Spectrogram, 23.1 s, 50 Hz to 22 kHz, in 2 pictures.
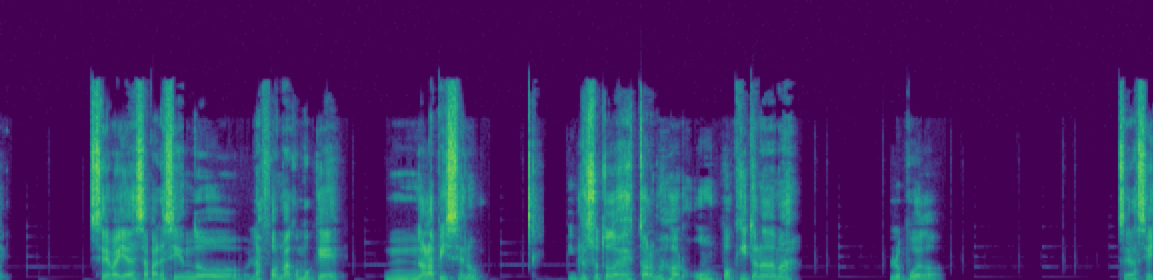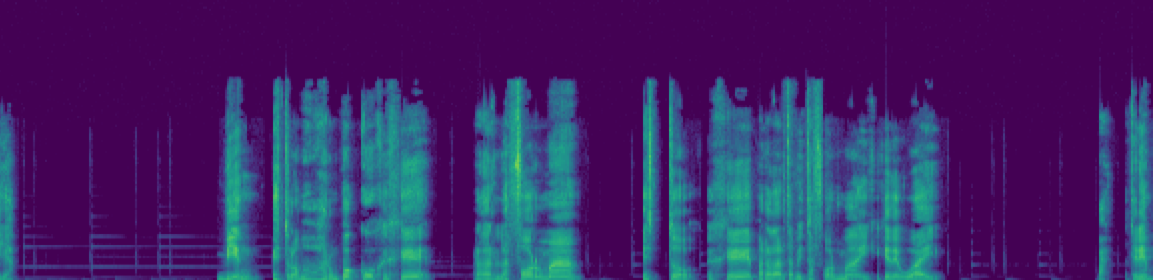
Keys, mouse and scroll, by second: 0.0 click, 1.6 middle click, 5.6 right click, 6.0 shift+right click, 6.8 shift+right click, 6.8 middle click, 7.7 click, 11.5 middle click, 12.3-12.6 scroll up 1, 14.2 right click, 15.2 g, 16.7 middle click, 18.1 right click, 18.4 g, 19.5 middle click, 20.6 right click, 20.8 g, 22.6 middle click, 22.6-23.0 scroll down 1.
